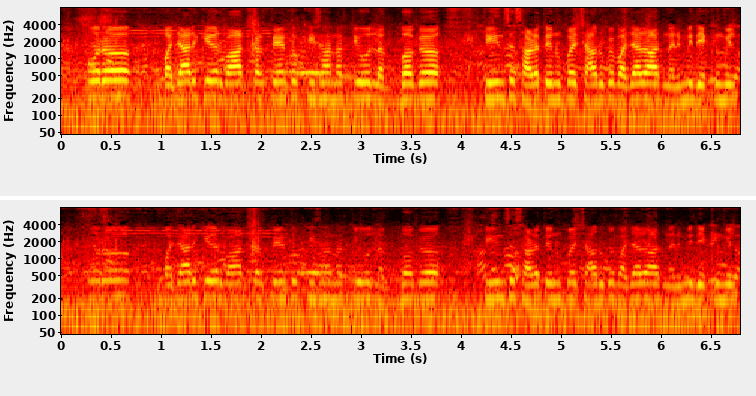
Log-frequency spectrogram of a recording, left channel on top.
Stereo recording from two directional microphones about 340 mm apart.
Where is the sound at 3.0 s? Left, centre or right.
Centre.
